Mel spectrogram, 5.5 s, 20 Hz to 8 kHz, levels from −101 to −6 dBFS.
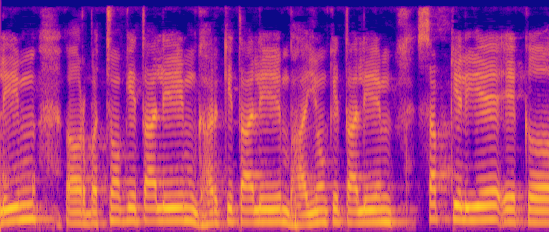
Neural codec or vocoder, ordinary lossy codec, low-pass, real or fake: autoencoder, 48 kHz, 128 numbers a frame, DAC-VAE, trained on Japanese speech; MP3, 64 kbps; 7.2 kHz; fake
